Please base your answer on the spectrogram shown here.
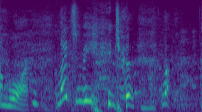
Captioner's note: laughs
